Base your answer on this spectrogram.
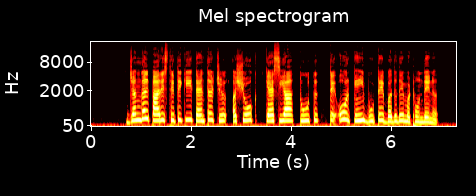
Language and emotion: Dogri, neutral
